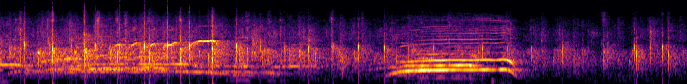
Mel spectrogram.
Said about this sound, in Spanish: Fuerte el aplauso.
